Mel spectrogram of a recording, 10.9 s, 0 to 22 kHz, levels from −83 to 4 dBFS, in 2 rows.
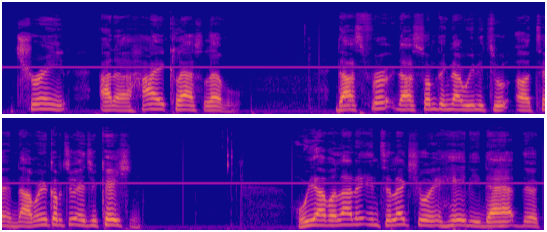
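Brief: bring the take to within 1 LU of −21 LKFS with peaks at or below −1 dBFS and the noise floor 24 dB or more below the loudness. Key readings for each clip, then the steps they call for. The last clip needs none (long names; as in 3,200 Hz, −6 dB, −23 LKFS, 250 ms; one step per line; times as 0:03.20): number of clicks 5; interfering tone 2,000 Hz; level of the tone −50 dBFS; integrated loudness −28.0 LKFS; sample peak −13.0 dBFS; target loudness −21.0 LKFS
→ click removal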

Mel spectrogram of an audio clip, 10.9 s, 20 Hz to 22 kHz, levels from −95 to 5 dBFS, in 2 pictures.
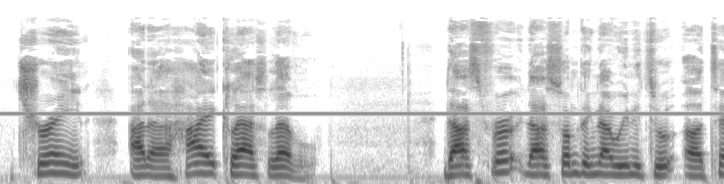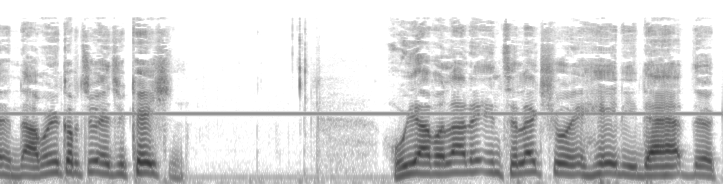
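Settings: number of clicks 0; interfering tone 2,000 Hz; level of the tone −50 dBFS
→ notch filter 2,000 Hz, Q 30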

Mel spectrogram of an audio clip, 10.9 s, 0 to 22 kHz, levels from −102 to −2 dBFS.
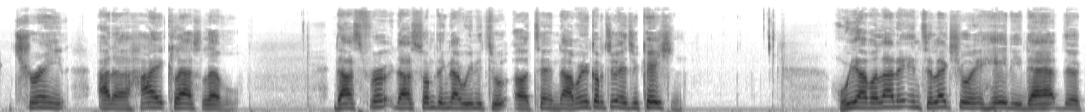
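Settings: interfering tone none found; integrated loudness −28.0 LKFS; sample peak −13.0 dBFS; target loudness −21.0 LKFS
→ level +7 dB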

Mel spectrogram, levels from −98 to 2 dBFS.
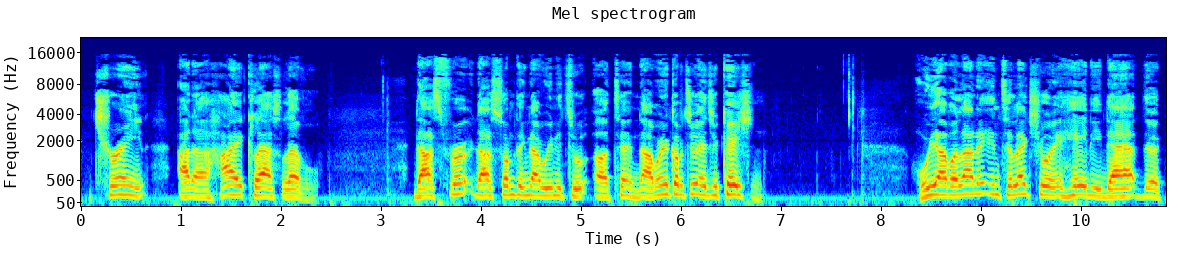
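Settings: integrated loudness −21.0 LKFS; sample peak −6.0 dBFS; background noise floor −60 dBFS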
